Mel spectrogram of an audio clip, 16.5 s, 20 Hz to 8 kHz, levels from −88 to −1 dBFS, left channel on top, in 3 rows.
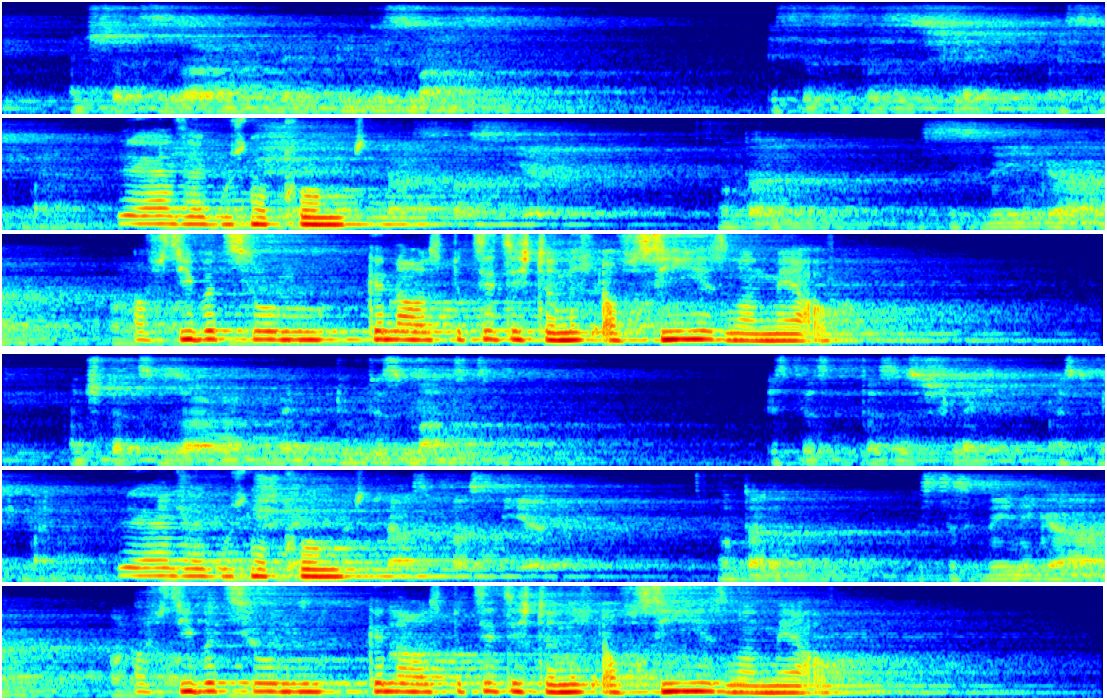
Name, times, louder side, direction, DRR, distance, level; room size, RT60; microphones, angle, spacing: voice 1, 0.3-2.3 3.8-5.0 5.2-5.8 6.3-7.1 7.4-8.3 9.1-9.5 10.1-11.1 11.6-12.6 13.0-13.1 13.8-14.0, right 2 dB, 70° right, 0 dB, 4.8 m, -37 dB
voice 2, 6.1-7.2 11.7-15.2, left 1 dB, 25° left, 10 dB, 0.6 m, -17 dB
24.5 x 19.5 x 8.2 m, 2.6 s
head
